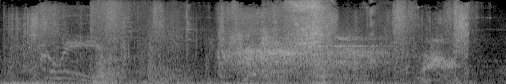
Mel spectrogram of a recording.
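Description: Magic spells whoosh and burst in a video game battle.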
